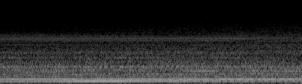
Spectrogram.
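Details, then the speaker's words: 60 W CO2 laser cutter exhaust blower slowed by a light-switch dimmer speed control: smooth even motor hum with steady low tone and soft air rush, no rattles or surging; about half the noise while still extracting air. "there you go and that's pretty much good workable exhaust basically a lot less noise and you can still get the air out of the machine"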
